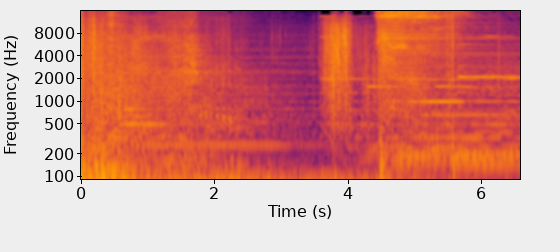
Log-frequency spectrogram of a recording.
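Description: A Confringo spell explosion in Hogwarts Legacy: a loud booming blast rumbles, then fades under a sharper burst and lingering crackling game effects.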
